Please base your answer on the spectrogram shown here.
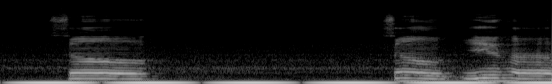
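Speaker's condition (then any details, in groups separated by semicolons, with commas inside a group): Tongue cancer surgery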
